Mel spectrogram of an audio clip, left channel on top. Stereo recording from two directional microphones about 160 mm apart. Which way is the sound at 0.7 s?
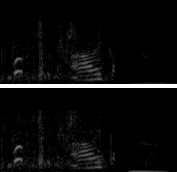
30° left (ahead or behind).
